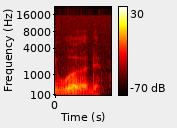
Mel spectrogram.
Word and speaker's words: would: Lo importante aquí es la L, es muda.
